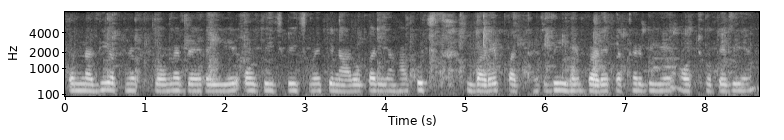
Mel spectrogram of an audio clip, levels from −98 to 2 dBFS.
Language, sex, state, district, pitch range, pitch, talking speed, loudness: Hindi, female, Punjab, Fazilka, 180-195 Hz, 185 Hz, 195 wpm, -20 LUFS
